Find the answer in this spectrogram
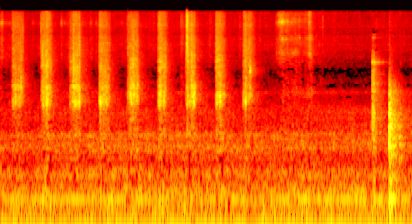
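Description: Salt being dispensed into a pot of soup from a salt dispenser in a run of short, evenly spaced strokes, a little over two a second, that stop about four seconds in; a single click follows near the end.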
